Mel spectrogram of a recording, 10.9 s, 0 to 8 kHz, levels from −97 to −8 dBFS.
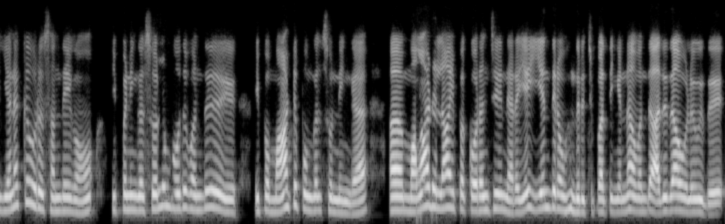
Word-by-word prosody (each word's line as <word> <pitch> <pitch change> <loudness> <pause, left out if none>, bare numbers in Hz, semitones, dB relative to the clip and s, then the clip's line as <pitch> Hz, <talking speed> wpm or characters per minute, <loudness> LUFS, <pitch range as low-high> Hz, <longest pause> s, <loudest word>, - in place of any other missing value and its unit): எனக்கு 255 +8 -3
ஒரு 225 -3 +2 0.2
சந்தேகம். 175 -2 -2 0.4
இப்ப 190 +2 -7
நீங்க 190 -1 0 0.2
சொல்லும்போது 215 0 -1
வந்து, 190 +4 -3 0.7
இப்ப 185 +2 -3
மாட்டு 220 +9 +4
பொங்கல் 185 -2 -2
சொன்னீங்க. 155 -4 -2 0.6
அ - - +7 0.3
மாடுலாம் 220 +3 +4
இப்ப 205 0 -3
குறைஞ்சு, 185 +2 +1 0.2
நெறைய 165 +3 0 0.2
இயந்திரம் 210 -2 +1
வந்துருச்சு 170 -4 -2
பார்த்தீங்கன்னா 170 +3 -1
வந்து, 170 0 -2
அதுதான் 180 +3 +3
உழுவுது. 165 -4 0
185 Hz, 120 wpm, -22 LUFS, 170-210 Hz, 0.7 s, அ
